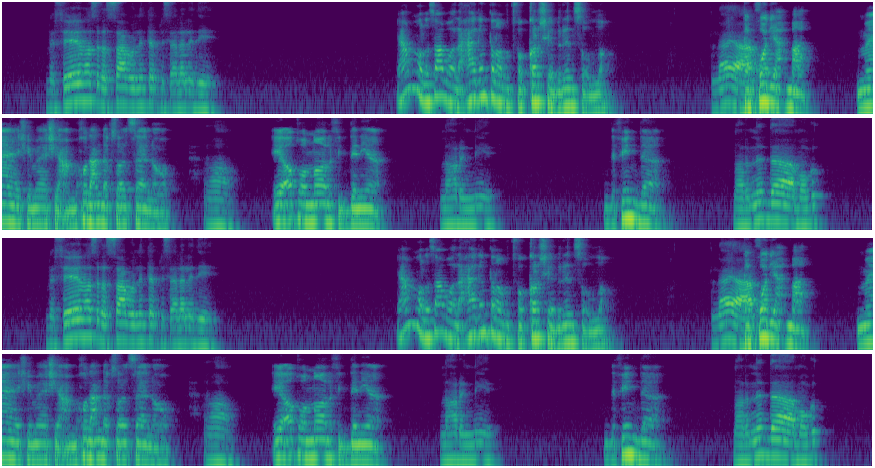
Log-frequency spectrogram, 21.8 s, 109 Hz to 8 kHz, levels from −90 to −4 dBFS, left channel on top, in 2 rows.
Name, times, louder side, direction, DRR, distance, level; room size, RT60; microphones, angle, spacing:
voice 1, 0.6-2.6 8.9-9.6 13.4-13.8 16.4-17.0 20.0-21.1, right 1 dB, 10° right, 0.8 m, -32 dB
voice 2, 4.9-7.6 9.3-10.0 10.7-13.0 14.3-15.6 18.4-19.1, left 2 dB, 25° left, 0.7 m, -30 dB
10.0 x 4.1 x 3.5 m
head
